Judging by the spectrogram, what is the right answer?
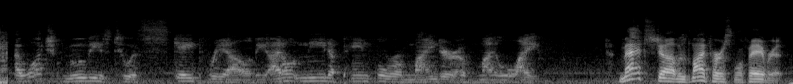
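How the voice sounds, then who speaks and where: An animated man at a medium pitch and moderate pace, ordinary pitch variation, noticeable background noise behind him. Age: 20s. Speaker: movie reviewer. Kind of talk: commentary-style movie review.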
